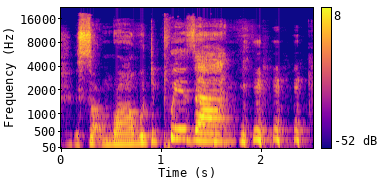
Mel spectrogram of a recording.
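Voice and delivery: slow, drawn-out movie-quote voice; Martin Lawrence quote. Retold or imitated. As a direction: deliver it like the comic in the film. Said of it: "Martin Lawrence was talking about".

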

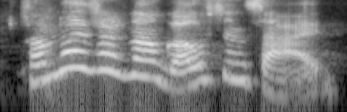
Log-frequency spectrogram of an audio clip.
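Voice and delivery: ordinary talk, nothing marked

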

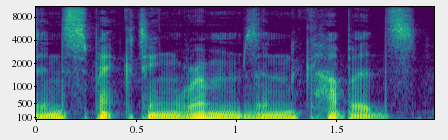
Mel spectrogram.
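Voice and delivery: ordinary delivery, nothing marked

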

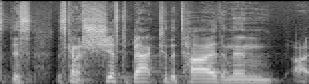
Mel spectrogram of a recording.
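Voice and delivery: ordinary delivery

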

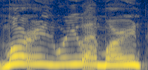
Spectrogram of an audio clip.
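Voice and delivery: high calling voice, shouting a name; game character calling for Martin. Retold or imitated. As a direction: call across the woods for a lost friend. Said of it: "screaming this dude's name".

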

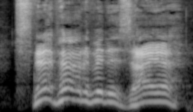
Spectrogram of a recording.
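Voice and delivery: high, loud shout to snap someone out of it; urgent yell. Acted. Bard yells at frozen ally to inspire him, urgent yell. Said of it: "and just yell at him".

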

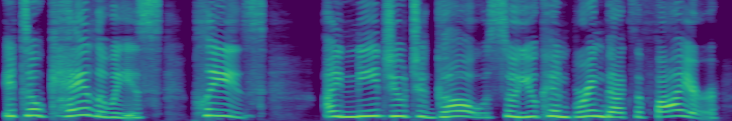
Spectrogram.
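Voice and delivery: put-on high, pleading young girl voice; high young sister pleading; girl calling out. A narrator's reading. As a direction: call to your brother through the wall. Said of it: "she urged him, saying".

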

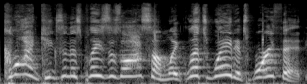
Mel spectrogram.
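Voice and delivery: urging brother to wait, exasperated; mad pleading. Retold or imitated. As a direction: push him to stay, annoyed. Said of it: "And then I got mad".

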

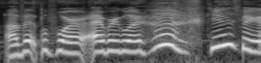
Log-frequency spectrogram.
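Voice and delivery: talking through a yawn. Real, not acted. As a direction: stretch the words with a yawn. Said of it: "I don't know why I'm yawning".

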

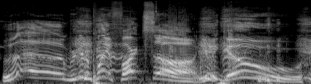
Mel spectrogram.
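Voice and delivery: high, loud zany radio host; Morning Zoo DJ. Acted. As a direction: crank up the wacky DJ energy. Continuing Morning Zoo bit.

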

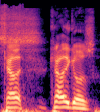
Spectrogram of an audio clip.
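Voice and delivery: ordinary talk

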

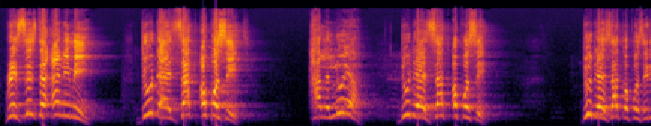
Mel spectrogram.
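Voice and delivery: loud, high exhortation; forceful preacher's refrain; full-force preaching. Acted. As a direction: command the congregation in short bursts.

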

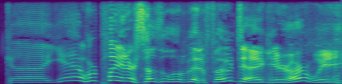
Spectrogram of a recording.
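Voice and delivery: high, loud mock-playful needling; Cable Guy voicemail. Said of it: "and he's just like".

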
